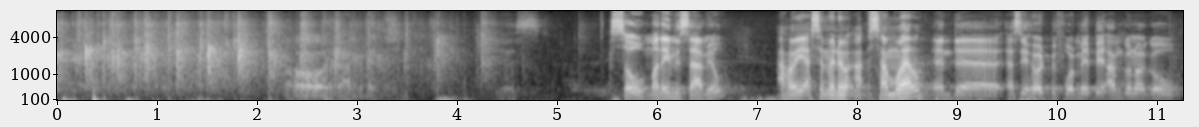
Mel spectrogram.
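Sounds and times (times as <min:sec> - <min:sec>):
audience applause: 0:00.0 - 0:04.8
speech: 0:05.6 - 0:11.2.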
